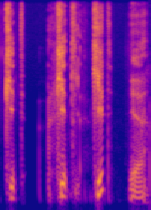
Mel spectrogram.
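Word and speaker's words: кит: It says kit. Kit. Kit? Yeah. It's kit. K backwards NT, but pronounced kit.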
